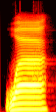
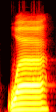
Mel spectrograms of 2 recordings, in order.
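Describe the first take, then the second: Both takes have the same delivery.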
